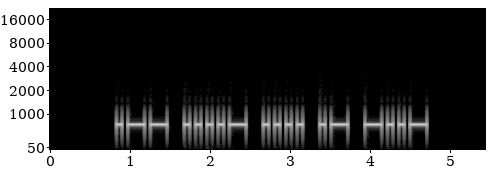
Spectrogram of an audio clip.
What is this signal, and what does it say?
Morse code, heard as a keyed tone, about 17 wpm, 700 Hz. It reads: W4HAX
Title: USA Call Signs - 5 Characters - Repeated 3x - 17wpm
